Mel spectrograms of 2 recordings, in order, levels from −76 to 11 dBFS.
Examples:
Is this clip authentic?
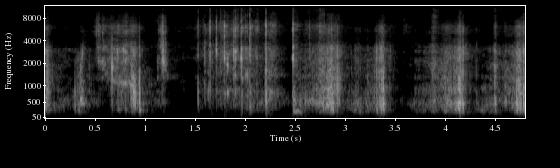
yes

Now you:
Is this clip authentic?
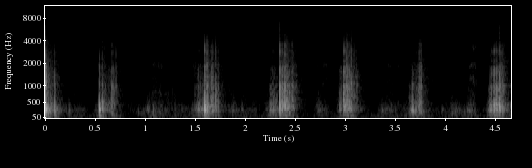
yes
